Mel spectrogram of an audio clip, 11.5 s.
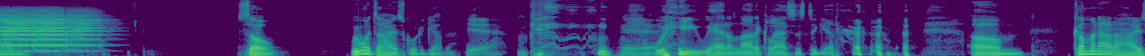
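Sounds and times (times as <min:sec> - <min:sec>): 
air horn sound effect: 0:00.0 - 0:01.2
speech: 0:02.4 - 0:02.8, 0:03.5 - 0:11.4
laughter: 0:05.3 - 0:07.1, 0:08.2 - 0:09.2.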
